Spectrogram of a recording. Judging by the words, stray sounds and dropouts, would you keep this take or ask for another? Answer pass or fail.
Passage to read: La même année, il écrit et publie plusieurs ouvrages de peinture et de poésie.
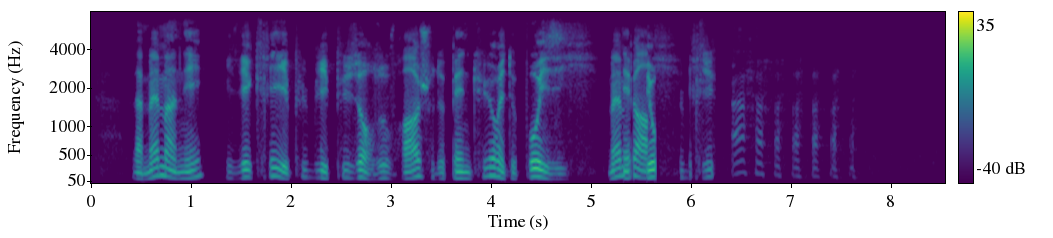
fail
